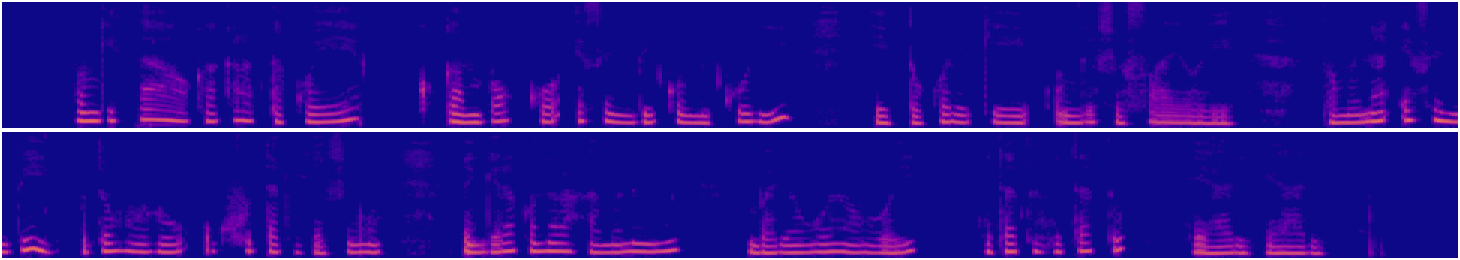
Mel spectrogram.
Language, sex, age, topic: Oshiwambo, female, 18-24, finance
